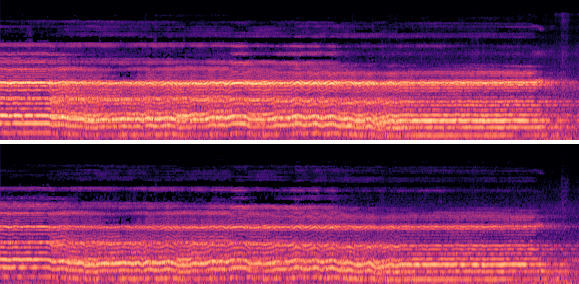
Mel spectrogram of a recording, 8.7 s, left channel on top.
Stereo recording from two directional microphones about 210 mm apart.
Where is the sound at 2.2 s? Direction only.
55° right (ahead or behind).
